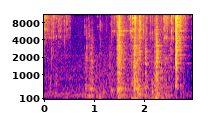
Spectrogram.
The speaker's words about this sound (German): Nicht nur die Beamten klappern mit schweren Schlüsseln, auch Gefangene nesteln an ihrem Bund.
